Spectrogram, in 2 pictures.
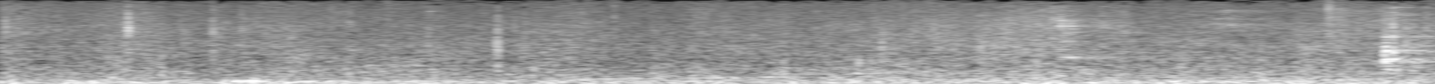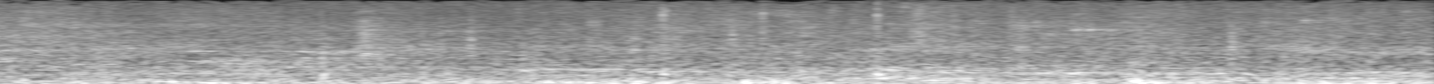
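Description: A concert band plays together in a large echoing hall.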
